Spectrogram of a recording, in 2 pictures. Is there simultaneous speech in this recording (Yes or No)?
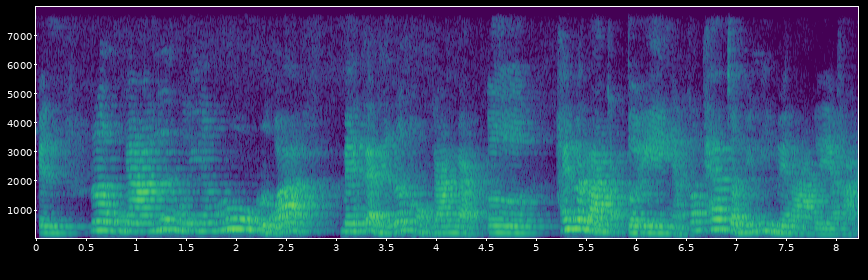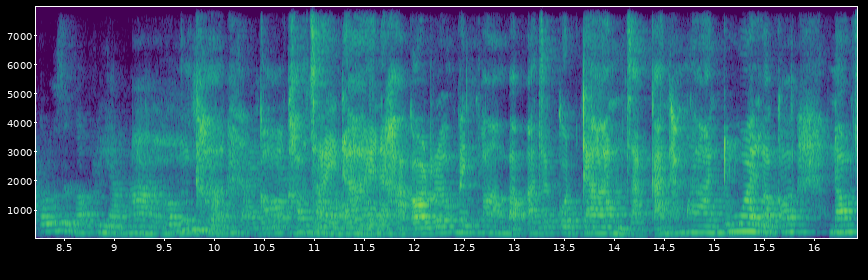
Yes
